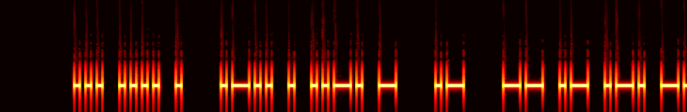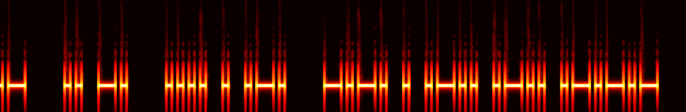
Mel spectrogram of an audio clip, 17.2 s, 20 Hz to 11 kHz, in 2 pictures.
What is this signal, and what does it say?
Morse code, heard as a keyed tone, about 17 wpm, 700 Hz. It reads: SHE LEFT A MARK IN HER CELL.
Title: Sentences from Top 1100 Words 17wpm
